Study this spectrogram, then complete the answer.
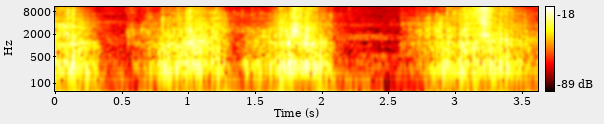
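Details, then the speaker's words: Fish house trailer tire turned by hand during a wheel bearing repack: a soft slushy swish surges and fades about once a second as loose ice slides inside the tire; ice confirmed once the bead was broken. "There's ice in there. Well, that's cool."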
